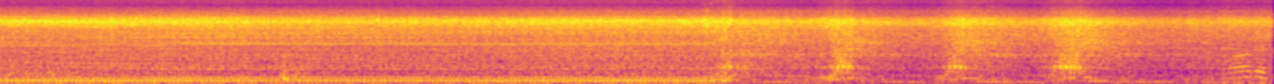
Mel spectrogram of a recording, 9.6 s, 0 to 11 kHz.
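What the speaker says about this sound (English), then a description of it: "Motor sounds good." A 2003 Pontiac Grand Am GT with the 3.4 engine and high mileage running steadily, then briefly revved a few times, loud and close with a constant hiss.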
